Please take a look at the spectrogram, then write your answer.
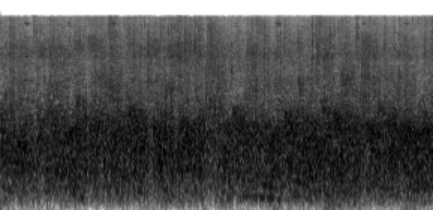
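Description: A concert audience applauds an orchestra member with continuous, even clapping from a sizeable crowd, moderately loud and unbroken throughout, with no voices standing out.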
